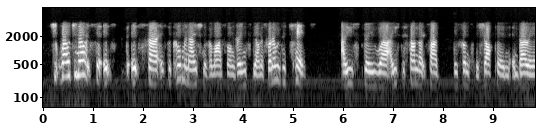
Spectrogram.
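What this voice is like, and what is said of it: Northern English accent. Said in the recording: “I've never lost my accent. I mean, people tell me my accent's changed a little bit ... I've still got my nice northern Ramsbottom accent ... Yeah, you definitely are.”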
